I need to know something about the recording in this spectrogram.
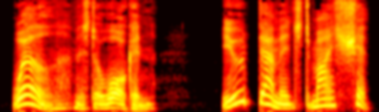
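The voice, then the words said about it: Slight unfamiliar foreign accent. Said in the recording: “with a slight, unfamiliar accent”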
